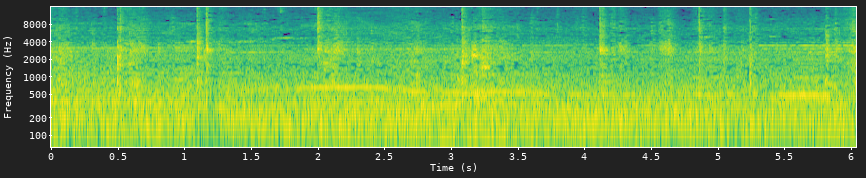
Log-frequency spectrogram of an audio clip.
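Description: Steel ladle knocking and scraping against a large steel pot and platter as tarri gravy is served, several sharp clinks spread irregularly over a steady background hubbub.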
